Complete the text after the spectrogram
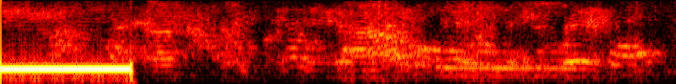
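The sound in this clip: After a dropped call, a loud, steady phone line tone hums for about half a second and cuts off abruptly, followed by a person talking.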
